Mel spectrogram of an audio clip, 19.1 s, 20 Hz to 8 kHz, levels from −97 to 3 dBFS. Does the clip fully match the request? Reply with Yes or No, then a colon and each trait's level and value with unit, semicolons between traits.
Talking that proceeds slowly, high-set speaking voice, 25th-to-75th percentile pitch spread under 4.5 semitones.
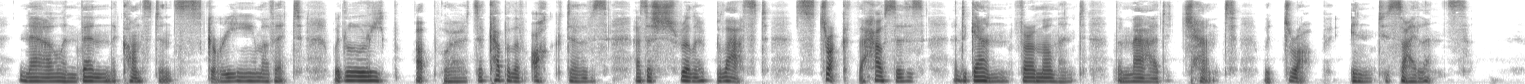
No: slow, 105 wpm; low, 135 Hz; narrow, 2.4 semitones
